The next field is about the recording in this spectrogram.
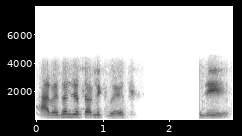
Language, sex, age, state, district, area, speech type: Maithili, male, 45-60, Bihar, Madhubani, rural, conversation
